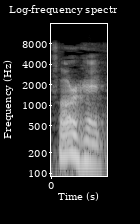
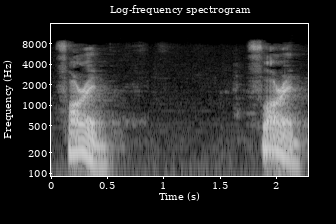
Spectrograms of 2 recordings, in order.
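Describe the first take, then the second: First: Forehead said as for plus head, the h sounded; wrong pronunciation. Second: Forehead as FOR-ed, no h, r kept; correct American pronunciation. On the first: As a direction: show the common mistake forehead with a clear h. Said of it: "इसे लोग पढ़ते हैं forehead". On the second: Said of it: "इस word को कुछ इस तरह से प्रोनाउंस किया जाता है". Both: Shown as a demonstration.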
